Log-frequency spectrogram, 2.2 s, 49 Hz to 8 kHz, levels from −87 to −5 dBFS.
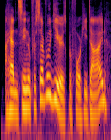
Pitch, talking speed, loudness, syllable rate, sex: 155 Hz, 270 wpm, -20 LUFS, 6.9 syllables/s, male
